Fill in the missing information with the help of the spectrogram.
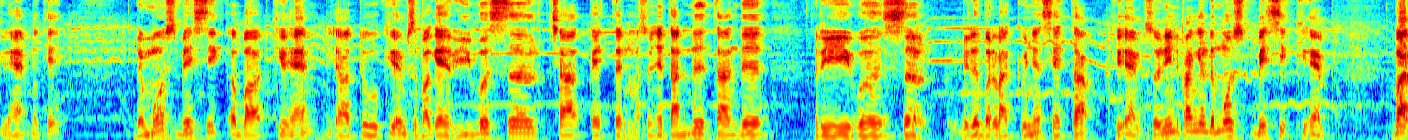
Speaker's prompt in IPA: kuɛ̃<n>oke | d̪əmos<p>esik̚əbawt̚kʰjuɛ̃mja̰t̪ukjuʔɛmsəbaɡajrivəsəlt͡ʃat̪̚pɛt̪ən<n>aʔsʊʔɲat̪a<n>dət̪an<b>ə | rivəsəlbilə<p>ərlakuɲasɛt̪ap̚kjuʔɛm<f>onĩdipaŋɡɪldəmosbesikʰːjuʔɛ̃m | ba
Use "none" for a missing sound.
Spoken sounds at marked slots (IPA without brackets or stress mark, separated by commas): m, b, m, n, d, b, s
